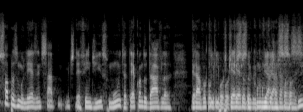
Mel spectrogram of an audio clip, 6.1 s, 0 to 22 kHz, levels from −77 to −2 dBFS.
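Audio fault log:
4.17–6.08 s, doubled audio track: a second copy of the speech about 100 ms behind, at roughly equal level, starts abruptly, likely from a slower second capture path.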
